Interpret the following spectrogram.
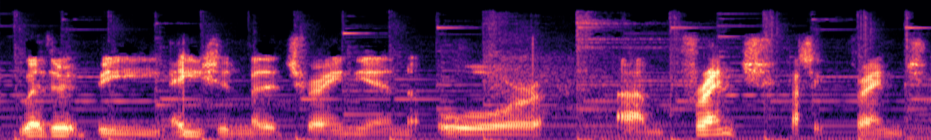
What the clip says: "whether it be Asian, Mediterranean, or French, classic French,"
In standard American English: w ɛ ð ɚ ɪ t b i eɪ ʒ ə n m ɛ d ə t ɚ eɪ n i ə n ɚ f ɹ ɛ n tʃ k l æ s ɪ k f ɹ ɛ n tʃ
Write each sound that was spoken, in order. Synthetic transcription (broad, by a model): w ɛ ð ɚ ɪ t b i eɪ ʒ ə n m ɛ d ə t ɚ eɪ n i ə n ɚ f ɹ ɛ n tʃ k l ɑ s ɪ k f ɹ ɛ n tʃ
